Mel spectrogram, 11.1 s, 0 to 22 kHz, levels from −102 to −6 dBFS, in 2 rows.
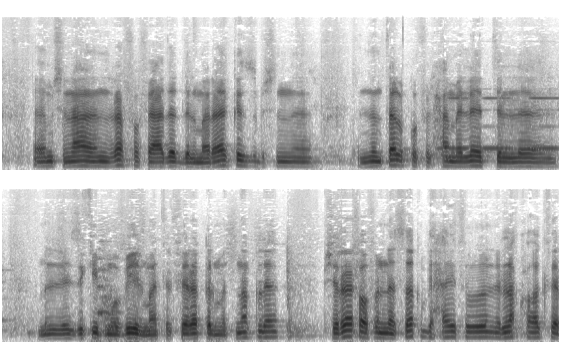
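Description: Brief smears in the audio at 8.15–8.18 s and 9.02–9.09 s are short concealed packet loss. About 20 ms and then 40 ms of the stream arrived too late to decode, so the receiver extended the preceding sound to cover each gap before blending back in.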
